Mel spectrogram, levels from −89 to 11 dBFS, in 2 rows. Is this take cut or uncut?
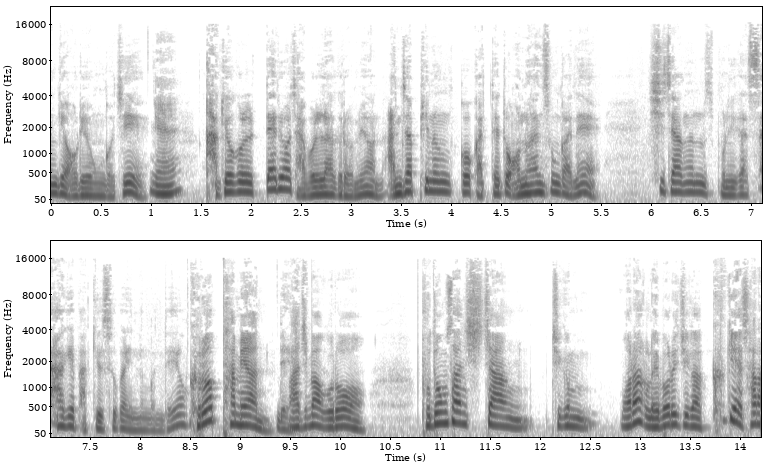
cut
